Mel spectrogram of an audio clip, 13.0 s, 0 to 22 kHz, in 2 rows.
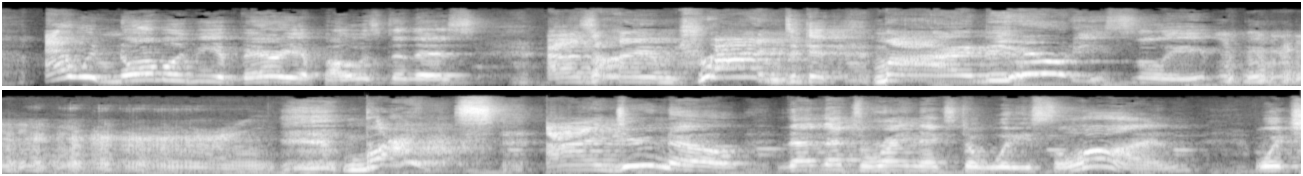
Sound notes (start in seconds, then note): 6.0 laughs menacingly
